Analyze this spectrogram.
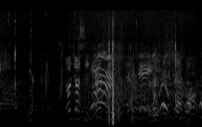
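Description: A soccer ball is kicked with a dull thump.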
